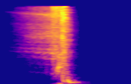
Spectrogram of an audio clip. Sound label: miss, combat, ranger; A succubus is born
